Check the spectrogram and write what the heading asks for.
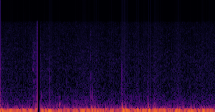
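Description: Low rumble and dull, uneven thumps of a handheld phone being carried while walking, with a few faint clicks, the clearest about half a second in.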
